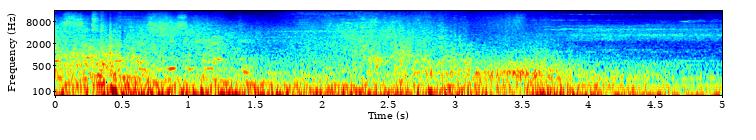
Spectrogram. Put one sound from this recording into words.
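A loud explosion rumbles and crackles.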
